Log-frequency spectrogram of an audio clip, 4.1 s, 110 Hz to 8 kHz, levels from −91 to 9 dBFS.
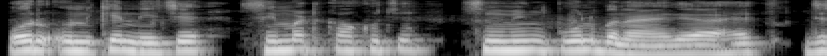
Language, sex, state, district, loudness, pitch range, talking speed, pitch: Hindi, male, Uttar Pradesh, Saharanpur, -14 LUFS, 155-180 Hz, 160 wpm, 175 Hz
